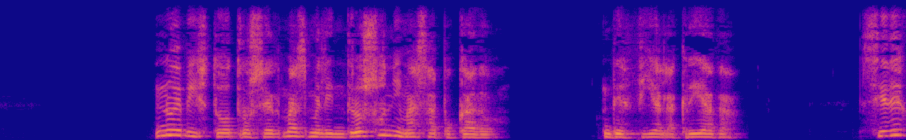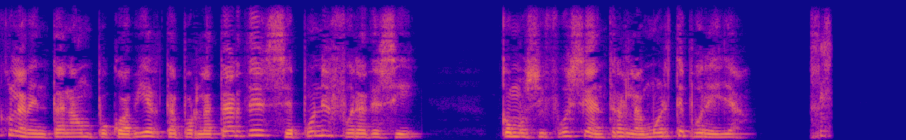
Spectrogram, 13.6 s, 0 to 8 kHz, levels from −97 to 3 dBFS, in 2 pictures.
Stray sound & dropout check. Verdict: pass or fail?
fail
